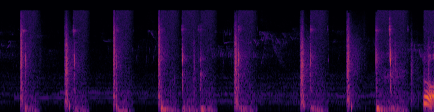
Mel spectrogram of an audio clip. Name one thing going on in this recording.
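An axe chops wood in sharp, repeated knocks.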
